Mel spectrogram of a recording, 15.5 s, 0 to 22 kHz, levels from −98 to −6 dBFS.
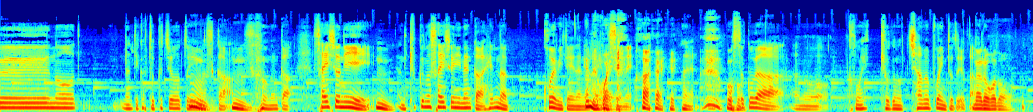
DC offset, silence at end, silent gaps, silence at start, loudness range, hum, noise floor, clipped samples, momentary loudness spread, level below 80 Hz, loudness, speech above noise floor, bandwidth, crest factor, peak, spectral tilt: under 0.1%; 0 s; none; 0 s; 4 LU; none; -44 dBFS; under 0.1%; 12 LU; -48 dBFS; -21 LUFS; 24 dB; 14 kHz; 18 dB; -2 dBFS; -5.5 dB/octave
